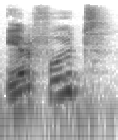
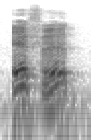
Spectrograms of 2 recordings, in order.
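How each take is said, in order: First: It is said with a German-style pronunciation. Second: It is said in a broad Australian accent. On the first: "My German's brilliant. That's how you pronounce it for sure" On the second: "Can you say it as if it's a place in Queensland?"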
